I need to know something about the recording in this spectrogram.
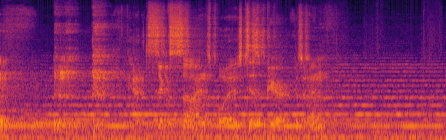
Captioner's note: ahem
